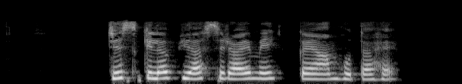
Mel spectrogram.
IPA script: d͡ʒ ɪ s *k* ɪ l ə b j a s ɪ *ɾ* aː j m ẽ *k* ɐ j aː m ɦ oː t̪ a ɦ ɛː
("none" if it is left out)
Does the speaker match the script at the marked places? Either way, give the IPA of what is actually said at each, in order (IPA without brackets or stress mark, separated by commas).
k, ɾ, k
